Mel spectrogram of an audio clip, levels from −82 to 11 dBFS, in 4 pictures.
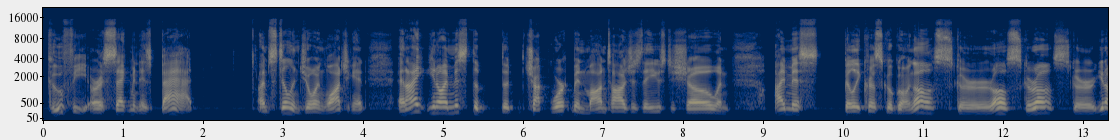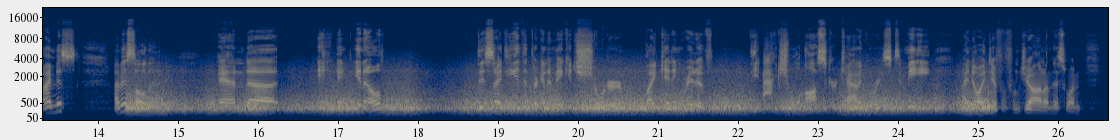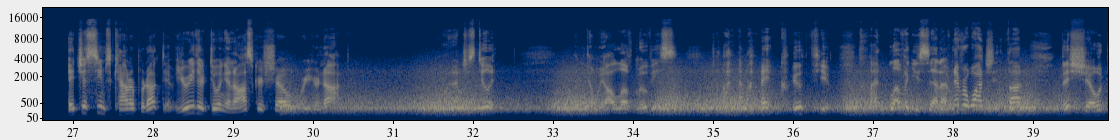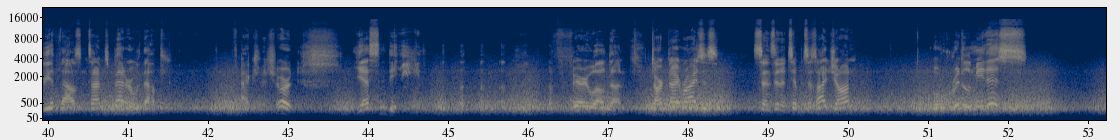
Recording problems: thin; very; fading below 300 Hz
wind noise on the microphone; heavy; from 14 to 25 s and from 30 s on; 6 dB below the speech

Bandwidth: 15 kHz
